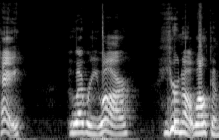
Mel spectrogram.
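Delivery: play-acted, loud, clearly enunciated call. Telling a story, the speaker reenacts addressing whoever is there in a very loud, clear voice. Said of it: "in a very loud, clear voice".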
